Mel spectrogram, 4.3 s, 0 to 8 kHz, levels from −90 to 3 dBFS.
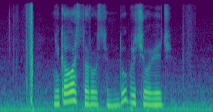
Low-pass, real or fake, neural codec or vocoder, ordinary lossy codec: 7.2 kHz; real; none; none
